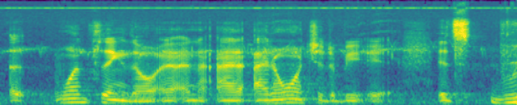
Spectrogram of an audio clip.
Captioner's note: stammers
